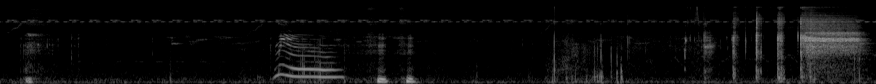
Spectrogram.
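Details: Stray kittens with their mother cat give a single harmonic meow that rises then falls and flattens, followed by two short low squeaks; faint chirps, a steady high electronic whine, and a burst of rustling noise near the end.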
